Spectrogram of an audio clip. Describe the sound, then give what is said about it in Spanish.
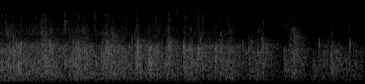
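An audience bursts into sustained applause, a dense, steady wash of many hands clapping at an even level for a few seconds, with no voices rising above it. “Oh, alguien aplauda si entiende, entiende, entiende esa palabra.”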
